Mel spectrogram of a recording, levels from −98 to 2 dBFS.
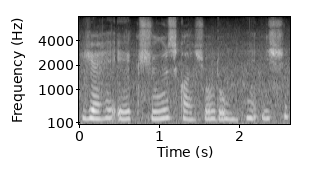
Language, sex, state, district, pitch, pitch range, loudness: Hindi, female, Haryana, Rohtak, 215 Hz, 205-225 Hz, -19 LUFS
